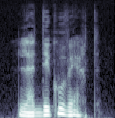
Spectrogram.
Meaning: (noun) discovery; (adjective) feminine of découvert
- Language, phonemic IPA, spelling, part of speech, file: French, /de.ku.vɛʁt/, découverte, noun / adjective, Fr-découverte.ogg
